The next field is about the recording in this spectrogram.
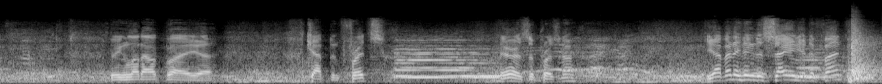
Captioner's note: gunshot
